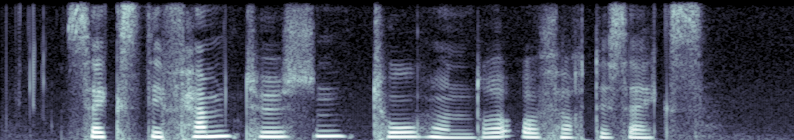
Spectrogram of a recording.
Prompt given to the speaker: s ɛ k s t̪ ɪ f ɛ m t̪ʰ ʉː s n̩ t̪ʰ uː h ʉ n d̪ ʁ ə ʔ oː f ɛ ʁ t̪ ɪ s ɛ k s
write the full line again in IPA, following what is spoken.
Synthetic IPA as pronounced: s ɛ k s t̪ ɪ f ɛ m t̪ʰ ʉː s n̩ t̪ʰ uː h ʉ n d̪ ʁ ə ʔ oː f œ ʁ t̪ ɪ s ɛ k s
